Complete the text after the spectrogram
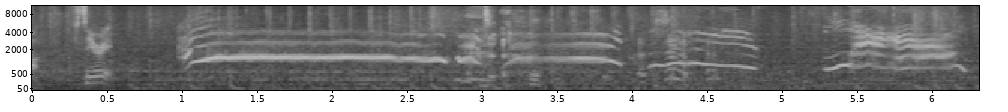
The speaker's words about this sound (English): I'm also in the background, screaming.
